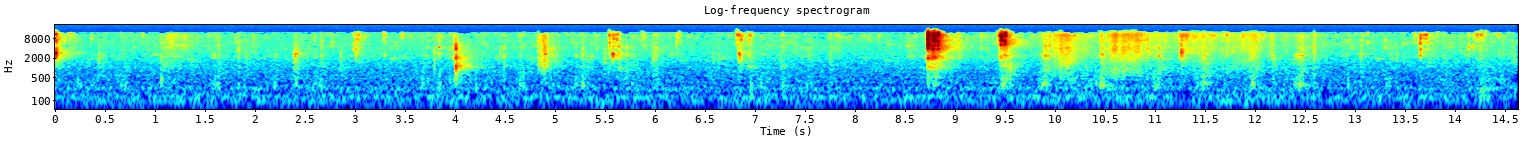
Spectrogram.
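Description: A person eating a burrito bowl: faint chewing and mouth sounds with scattered small clicks, and two louder crunching bites about nine seconds in.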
